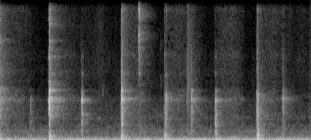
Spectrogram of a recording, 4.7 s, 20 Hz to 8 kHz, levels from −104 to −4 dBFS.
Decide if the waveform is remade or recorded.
recorded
